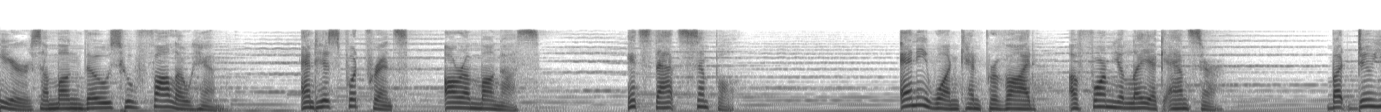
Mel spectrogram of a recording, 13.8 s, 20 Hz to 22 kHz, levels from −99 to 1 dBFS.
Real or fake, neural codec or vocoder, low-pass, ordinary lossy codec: real; none; 7.2 kHz; MP3, 64 kbps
